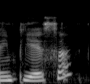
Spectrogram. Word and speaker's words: empieza: Primeiro, na palavra empieza, que esse Z tem som de S,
